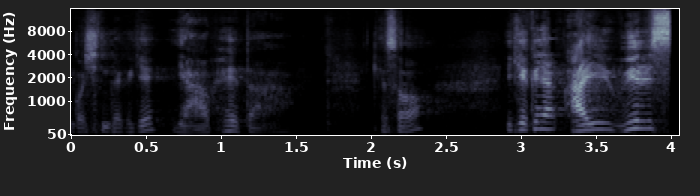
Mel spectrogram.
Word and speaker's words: 야훼: 근데 이제 가장 그 정확한 것이 아마 우리가 여호와라고 번역이 된 것인데 그게 야훼다.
